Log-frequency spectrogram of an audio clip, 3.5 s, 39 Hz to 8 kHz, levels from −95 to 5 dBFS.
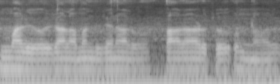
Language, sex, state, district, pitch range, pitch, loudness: Telugu, male, Andhra Pradesh, Sri Satya Sai, 95-100 Hz, 95 Hz, -21 LUFS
